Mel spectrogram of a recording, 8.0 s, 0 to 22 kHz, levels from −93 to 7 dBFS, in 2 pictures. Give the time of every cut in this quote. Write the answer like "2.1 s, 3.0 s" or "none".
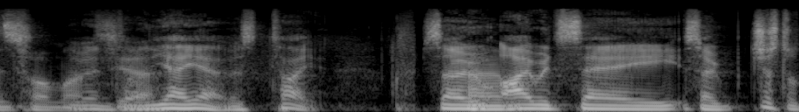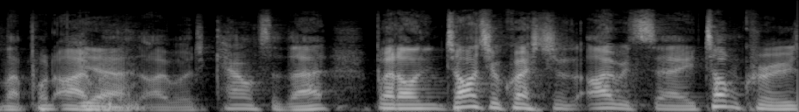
2.1 s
